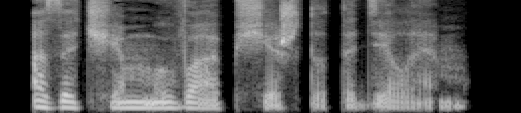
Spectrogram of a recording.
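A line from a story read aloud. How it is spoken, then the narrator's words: Whisper muffled against neck. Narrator (Russian): прошептал он мне в шею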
